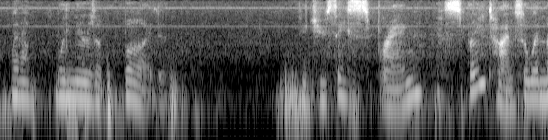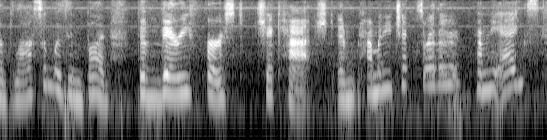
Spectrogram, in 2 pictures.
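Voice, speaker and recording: A woman kindergarten teacher talking and reading aloud to young children, speaking to them directly and pausing to explain and ask questions. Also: medium pitch, fairly bright tone, a little hiss or hum, low-quality recording.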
